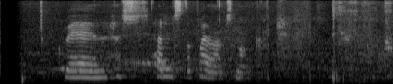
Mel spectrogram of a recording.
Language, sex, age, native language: Icelandic, female, 18-19, Icelandic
